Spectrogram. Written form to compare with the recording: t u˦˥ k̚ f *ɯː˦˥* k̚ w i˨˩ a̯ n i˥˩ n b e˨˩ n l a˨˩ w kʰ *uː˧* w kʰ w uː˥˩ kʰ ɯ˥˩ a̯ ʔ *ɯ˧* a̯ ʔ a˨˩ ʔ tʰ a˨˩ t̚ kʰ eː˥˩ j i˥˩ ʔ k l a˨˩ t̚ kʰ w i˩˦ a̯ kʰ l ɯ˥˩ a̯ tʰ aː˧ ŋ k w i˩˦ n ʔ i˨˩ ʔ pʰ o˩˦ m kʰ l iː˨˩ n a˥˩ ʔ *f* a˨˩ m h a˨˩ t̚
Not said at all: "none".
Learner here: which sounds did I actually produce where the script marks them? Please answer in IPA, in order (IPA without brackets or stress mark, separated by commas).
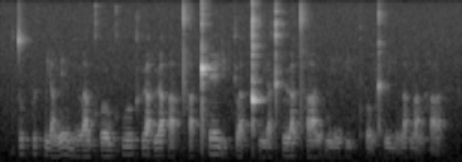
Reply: ɯ˦˥, oː˧, ɯ˥˩, m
